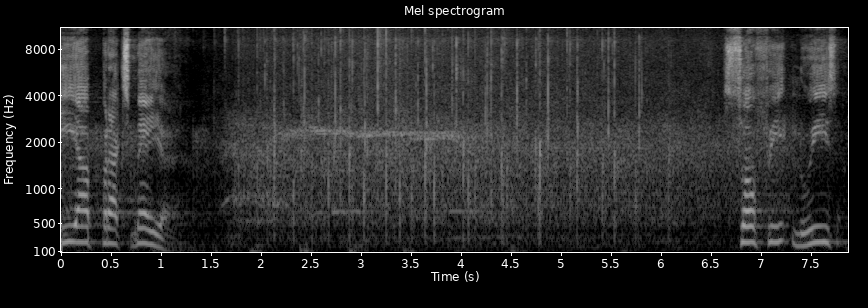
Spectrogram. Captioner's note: applause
